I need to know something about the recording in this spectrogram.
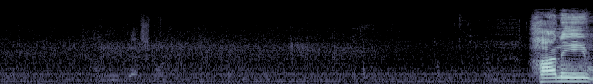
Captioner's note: clapping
